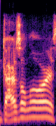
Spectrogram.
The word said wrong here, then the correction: Dazar'alore: Is that how you pronounce that? – Darzalore. I don't know. – Dazar'alore. – Dazar'alore. Thank you.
